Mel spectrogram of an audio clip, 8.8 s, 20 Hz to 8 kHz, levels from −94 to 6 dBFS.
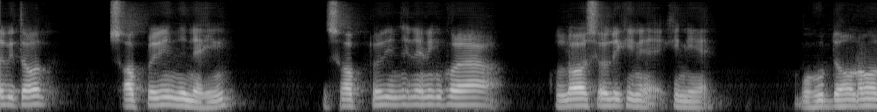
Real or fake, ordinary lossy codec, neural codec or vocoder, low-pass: fake; none; codec, 16 kHz, 0.7 kbps, FocalCodec; none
